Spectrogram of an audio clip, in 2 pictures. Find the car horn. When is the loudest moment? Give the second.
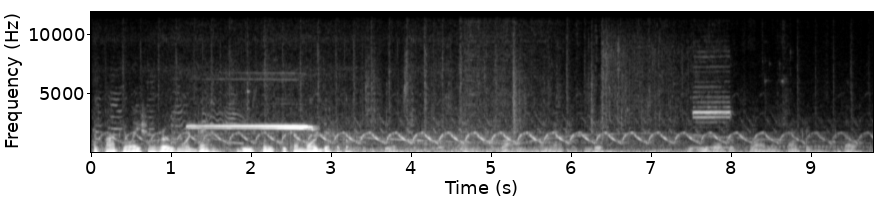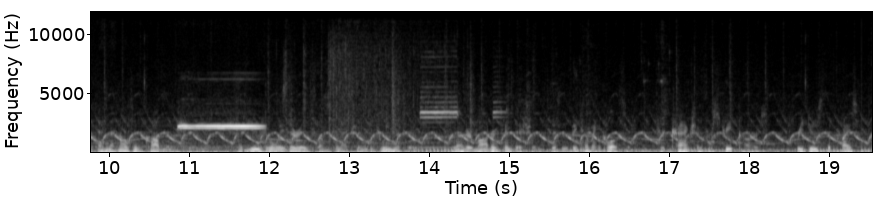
8 s.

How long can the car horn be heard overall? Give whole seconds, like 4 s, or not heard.
4 s.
